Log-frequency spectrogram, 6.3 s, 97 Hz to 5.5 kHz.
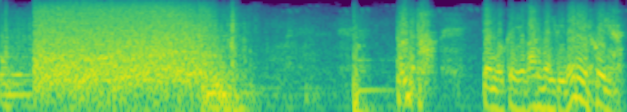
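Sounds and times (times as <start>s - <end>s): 
loud sustained burst of gunfire: 0.0s - 2.6s
sharp separate gunshots: 0.0s - 2.6s
speech: 5.1s - 6.2s.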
